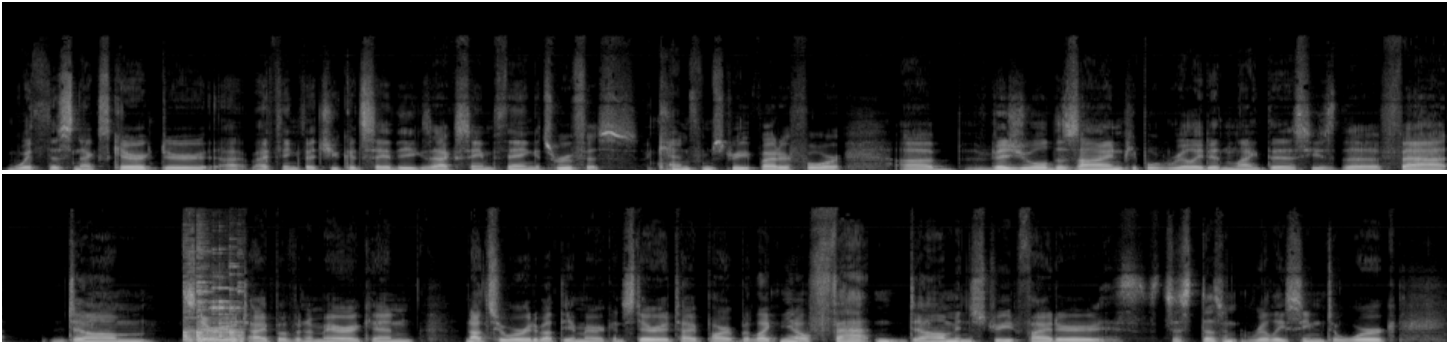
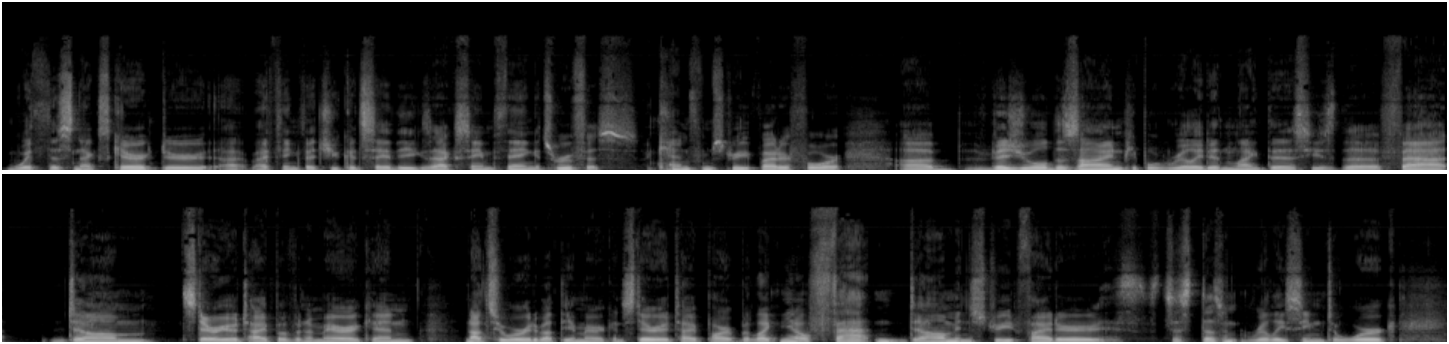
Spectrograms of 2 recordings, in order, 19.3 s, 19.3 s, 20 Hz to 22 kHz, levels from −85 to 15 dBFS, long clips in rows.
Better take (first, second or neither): second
